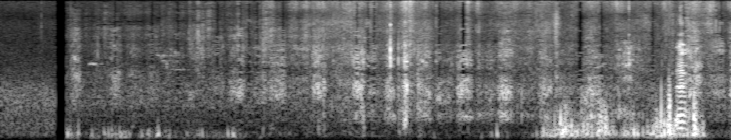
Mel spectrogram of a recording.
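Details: Penny, a rescue pit bull terrier obsessed with soccer, plays and dribbles a ball. Quick breathy pants come about four times a second, then a louder voiced stretch near the end as a person calls her name.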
